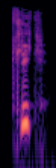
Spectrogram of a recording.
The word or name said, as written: klik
